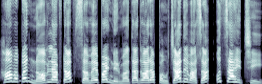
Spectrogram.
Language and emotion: Maithili, happy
